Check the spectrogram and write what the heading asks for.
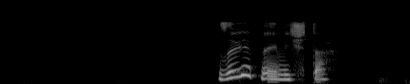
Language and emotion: Russian, positive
